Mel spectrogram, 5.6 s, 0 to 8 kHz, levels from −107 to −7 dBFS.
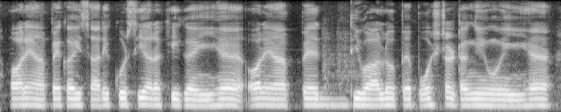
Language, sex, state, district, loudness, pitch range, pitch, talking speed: Hindi, male, Jharkhand, Garhwa, -15 LUFS, 120-125 Hz, 125 Hz, 190 wpm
